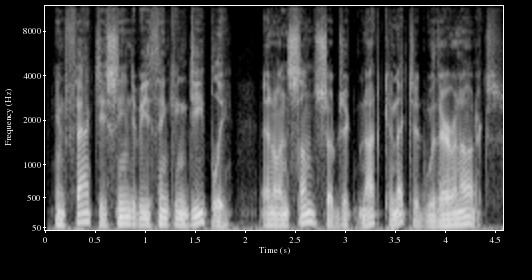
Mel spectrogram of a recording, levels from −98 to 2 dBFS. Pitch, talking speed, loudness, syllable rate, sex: 90 Hz, 210 wpm, -18 LUFS, 6.1 syllables/s, male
